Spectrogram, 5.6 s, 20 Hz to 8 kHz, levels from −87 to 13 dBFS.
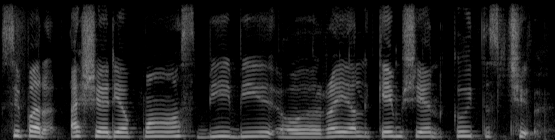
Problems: none marked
